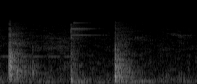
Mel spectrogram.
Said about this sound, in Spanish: Y vuelves a esta habitación y te centras solamente en el sonido, en la voz, hasta que termines de oír la campanilla.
